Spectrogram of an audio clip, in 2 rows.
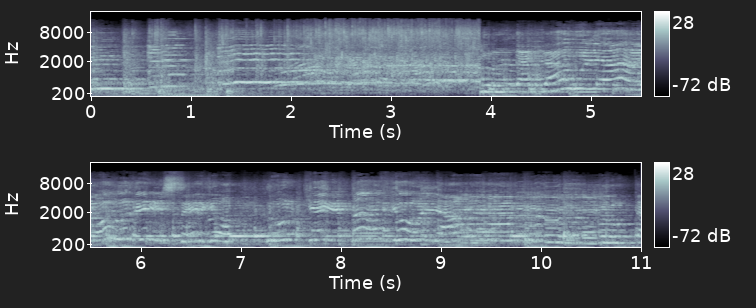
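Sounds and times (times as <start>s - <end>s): live folk band music: 0.0s - 2.3s, 3.9s - 11.0s.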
